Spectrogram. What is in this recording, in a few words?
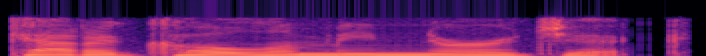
"catecholaminergic", English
